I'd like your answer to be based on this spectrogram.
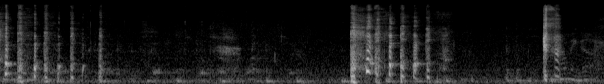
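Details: A young boy, encouraged by his mother, gives brief runs of short, dry, deliberate fake coughs in a quiet room; voluntary cough.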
